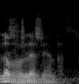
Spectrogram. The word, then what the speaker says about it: Love of Lesbian: Love of Lesbian.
